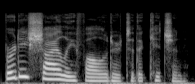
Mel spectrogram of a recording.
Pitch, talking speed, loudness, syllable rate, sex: 200 Hz, 215 wpm, -15 LUFS, 6.6 syllables/s, female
